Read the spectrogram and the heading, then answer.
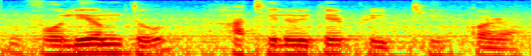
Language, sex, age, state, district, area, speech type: Assamese, male, 18-30, Assam, Darrang, rural, read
